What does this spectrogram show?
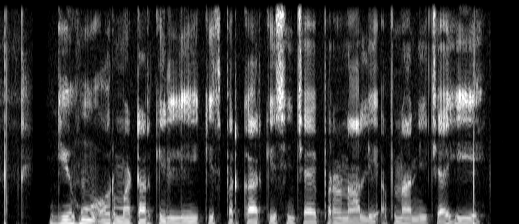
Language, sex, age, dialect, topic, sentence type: Hindi, male, 25-30, Garhwali, agriculture, question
